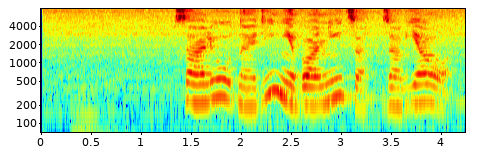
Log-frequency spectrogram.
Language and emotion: Russian, neutral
